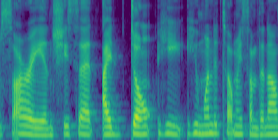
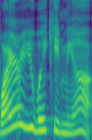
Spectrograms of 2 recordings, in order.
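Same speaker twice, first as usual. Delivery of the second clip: tiny, high, nasty scream in an evil voice; 6 semitones higher, 3 dB louder than usual. Retelling a girl woken up for school screaming at the speaker: imitating a little evil scream. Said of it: "in some little evil voice, she starts screaming at me".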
